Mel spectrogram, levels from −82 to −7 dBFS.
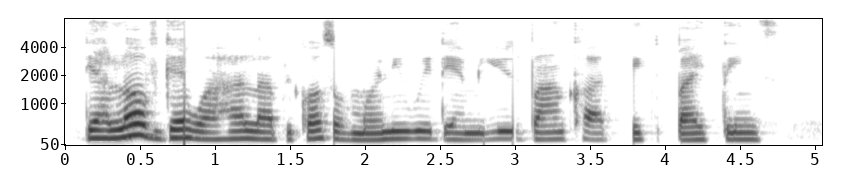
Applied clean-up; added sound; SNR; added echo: none; none; none; none.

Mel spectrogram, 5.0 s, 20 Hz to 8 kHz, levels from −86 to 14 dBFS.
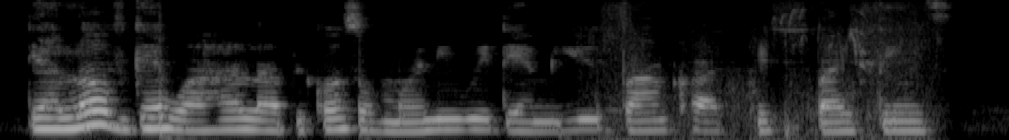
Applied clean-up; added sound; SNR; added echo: neural separator model SepFormer DNS4.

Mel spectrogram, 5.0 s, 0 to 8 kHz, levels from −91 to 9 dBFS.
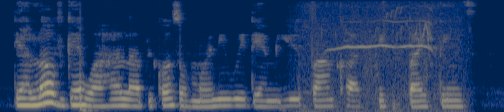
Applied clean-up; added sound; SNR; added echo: none; Bird; 12 dB; reverberation time 0.4 s.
